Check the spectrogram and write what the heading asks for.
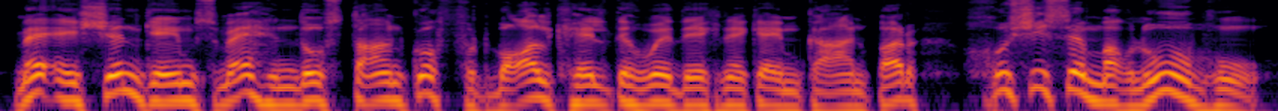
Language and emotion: Urdu, happy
